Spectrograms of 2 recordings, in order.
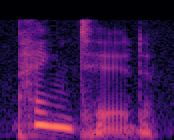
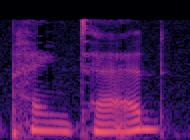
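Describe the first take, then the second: First: The ending has a short 'i' vowel. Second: The ending has an 'eh' vowel. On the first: The speaker calls it right. "it's just a short I" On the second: The speaker calls it wrong. "Don't say painted. It's not an eh"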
